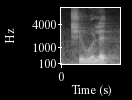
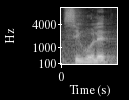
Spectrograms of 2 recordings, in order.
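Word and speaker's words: שיבולת: Sí, los de Efraín no podían pronunciar la shin, la pronunciaban como una S. Shibolet, y ellos decían Sibolet.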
